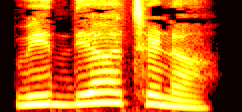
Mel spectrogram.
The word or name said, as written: ವಿದ್ಯಾಚಣ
